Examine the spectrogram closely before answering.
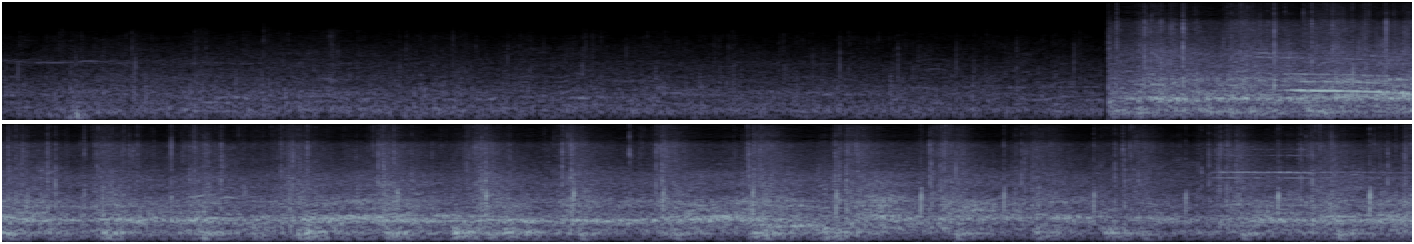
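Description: A large stadium crowd chants and sings loudly, outdoors.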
